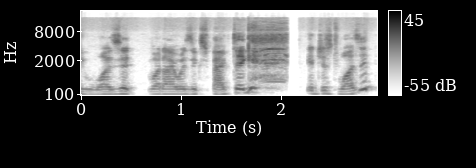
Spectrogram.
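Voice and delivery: high incredulous question through laughter; can't believe it, laughing; laughing disbelief. Real, not acted. Host laughs in disbelief at a comment.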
